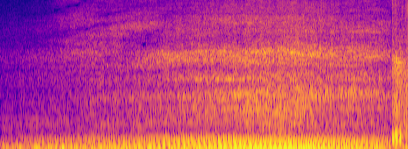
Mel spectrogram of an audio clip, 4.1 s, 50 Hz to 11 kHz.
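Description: KTM RC390's single-cylinder engine as the motorcycle approaches and passes the roadside at steady revs, growing louder to a peak about three seconds in, then easing off a little.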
